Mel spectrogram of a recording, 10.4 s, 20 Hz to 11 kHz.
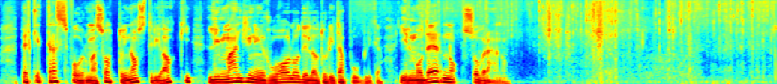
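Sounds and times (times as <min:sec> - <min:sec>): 
speech: 0:00.3 - 0:06.9
newspaper pages being turned and rustled: 0:04.6 - 0:10.3.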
